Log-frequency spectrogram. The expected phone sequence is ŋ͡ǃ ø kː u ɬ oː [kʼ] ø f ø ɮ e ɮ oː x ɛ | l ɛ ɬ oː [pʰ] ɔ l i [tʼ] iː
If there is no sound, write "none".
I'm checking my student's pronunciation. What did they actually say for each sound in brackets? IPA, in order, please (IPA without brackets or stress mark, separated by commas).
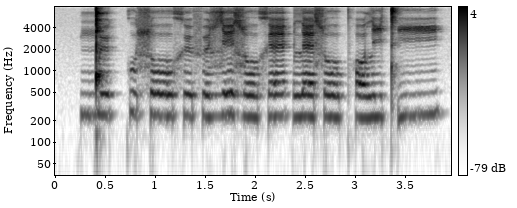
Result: x, pʰ, tʼ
